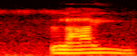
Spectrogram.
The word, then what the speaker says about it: กำไล: Ice Like อีก กำไล คำ นี้ อ่าน ว่า กำ ลัย ตำลาย กำลัง จาก ที่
